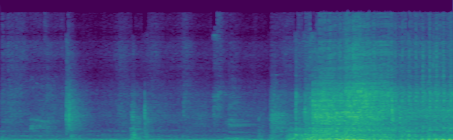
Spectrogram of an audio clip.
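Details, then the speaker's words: Motorcycle after the main cushion gear was replaced to cure a gear noise: small single settles into an even putter in gear with no gear whine or rattle; engine now OK, slight remaining noise attributed to tappet. "आप check कर सकते हैं इसमें आवाज़ वगैरह बिल्कुल नहीं है, बिल्कुल इंजन ओके हो गया है"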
